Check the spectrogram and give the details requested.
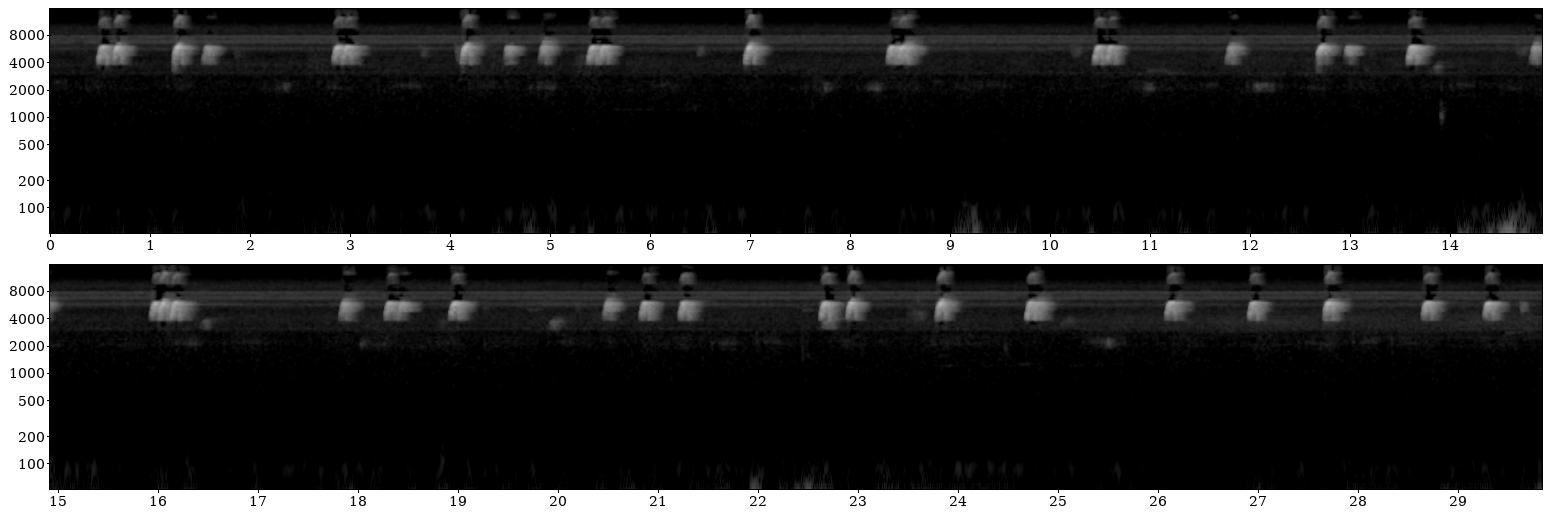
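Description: A small bird chirping over and over: short, high chirps, about one or two a second and sometimes in quick pairs, over a faint steady high hiss.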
